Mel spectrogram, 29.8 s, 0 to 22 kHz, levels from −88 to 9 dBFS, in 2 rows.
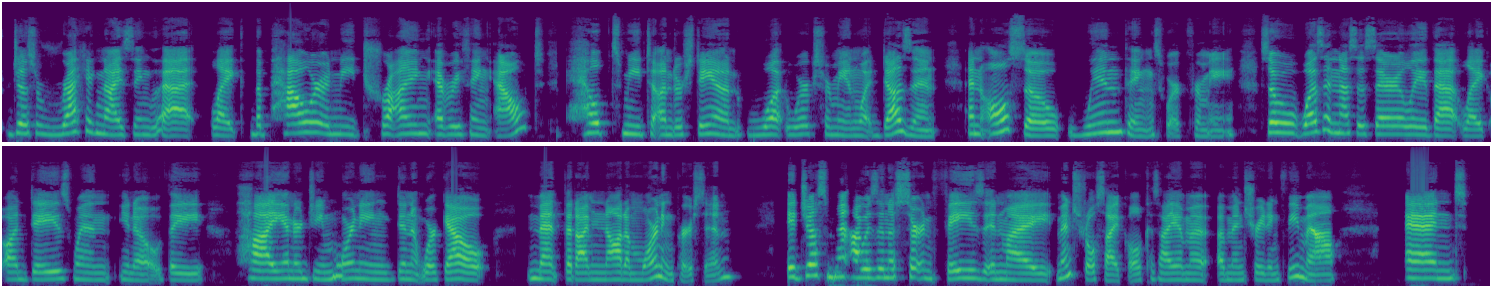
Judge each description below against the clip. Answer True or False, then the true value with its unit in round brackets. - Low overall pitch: False (225 Hz)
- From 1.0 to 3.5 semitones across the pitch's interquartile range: False (4.2 semitones)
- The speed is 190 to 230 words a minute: False (150 wpm)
